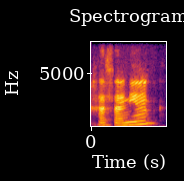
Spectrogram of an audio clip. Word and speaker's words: Hasanian: of this new special guest he is jasin hassanian yes that's how you pronounce it hassanian yeah yeah okay that's right who is the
